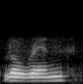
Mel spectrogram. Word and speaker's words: Lorenz: He pronounced his name Lorenz Graham, and he published more than 20 books and stories by that name.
